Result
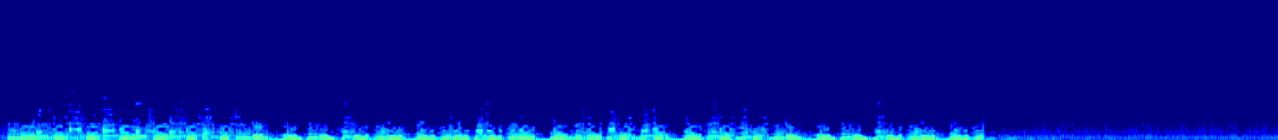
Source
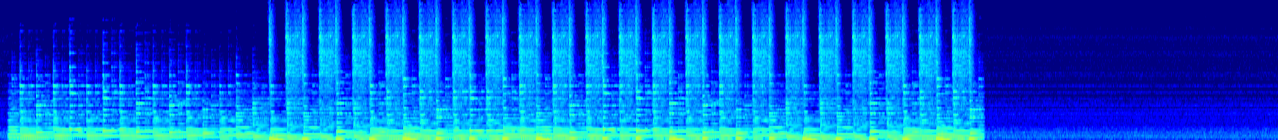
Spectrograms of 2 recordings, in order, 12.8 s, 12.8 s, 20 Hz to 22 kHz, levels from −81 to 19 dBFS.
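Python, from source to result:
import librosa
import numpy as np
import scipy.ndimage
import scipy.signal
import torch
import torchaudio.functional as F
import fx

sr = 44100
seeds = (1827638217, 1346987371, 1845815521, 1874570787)

y = scipy.ndimage.median_filter(x, 41, mode='constant')
y = np.clip(y, -10.0 ** (-26.0 / 20.0), 10.0 ** (-26.0 / 20.0))
y = fx.cheby1_highpass(y, sr, hz=310.0, order=5, at=(3.32, 4.03))
y = fx.echo_bbd(y, sr, ms=198, stages=2048, feedback_pct=50, wet_db=-21.5)
y = fx.over_compress(y, sr, threshold_db=-38.0, ratio=-1.0)
y = y + 10.0 ** (-17.5 / 20.0) * np.pad(y, (int(98 * sr / 1000.0), 0))[:len(y)]
y = fx.wow_flutter(y, sr, seeds[0], rate_hz=2.1, depth_cents=20.0)
y = fx.spec_gate(y, sr, threshold_db=-25, keep='strong')
y = fx.dereverb_blind(y, sr, rt60_s=0.55)
y = y * librosa.db_to_amplitude(1.0)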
